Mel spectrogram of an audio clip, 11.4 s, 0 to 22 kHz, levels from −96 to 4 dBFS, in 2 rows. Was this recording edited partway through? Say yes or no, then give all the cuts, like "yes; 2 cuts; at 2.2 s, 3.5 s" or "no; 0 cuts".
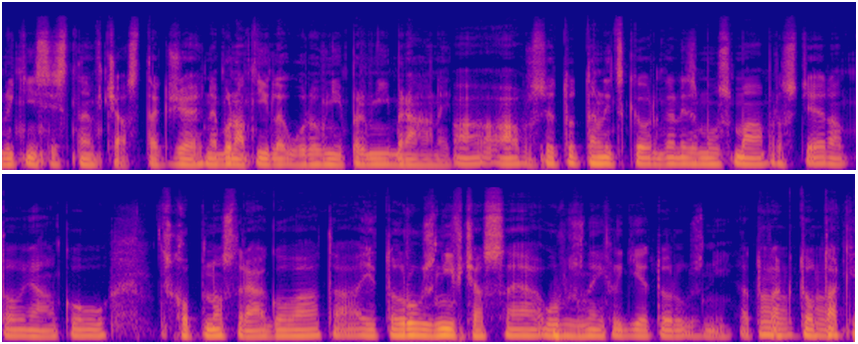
yes; 1 cut; at 3.0 s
